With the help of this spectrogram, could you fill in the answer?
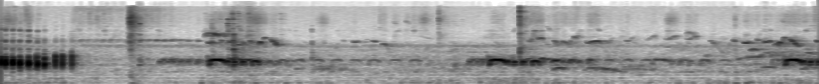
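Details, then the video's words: Zebra dove giving ngerot-style song: soft low rolling coos and short trilled phrases, with a louder burst at the start, a sharp click, a faint steady tone and some background rumble. "SUARA PERKUTUT FULL NGEROT"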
